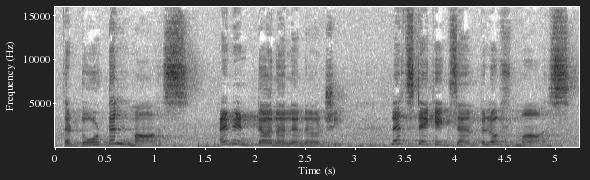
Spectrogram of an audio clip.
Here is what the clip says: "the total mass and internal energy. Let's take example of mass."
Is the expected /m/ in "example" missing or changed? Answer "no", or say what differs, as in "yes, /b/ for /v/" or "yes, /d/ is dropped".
no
